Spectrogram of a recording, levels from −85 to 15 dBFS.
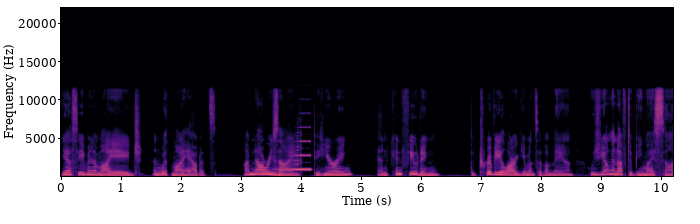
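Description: It's a speech recording with two problems. From 3.53 to 4.2 s there's a loudspeaker feedback squeal: the mic is catching its own speaker, and the loop runs away at 920 Hz, swelling over about half a second until it sits roughly 5 dB above the talker. Then from 8.0 s to the end, pre-emphasis was left on, with the treble boosted but never de-emphasised. That gives about 10 dB of extra lift at 10 kHz relative to 1 kHz, which matches a 50 µs FM curve, so the speech turns thin, bright and hissy on the sibilants.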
